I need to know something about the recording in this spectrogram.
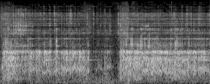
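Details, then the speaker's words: Worn water pump removed from a 2010 Dodge Ram 3500 Cummins 6.7, spun by hand: the loose, wobbling shaft gives a dry, gritty ratcheting rattle, though the pump was not leaking. Worn bearing. "Not a good sound."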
